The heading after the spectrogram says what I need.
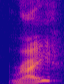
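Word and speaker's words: Rhea: to butcher at name because I think it's just pronounced Ray yeah Ray seon yeah that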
